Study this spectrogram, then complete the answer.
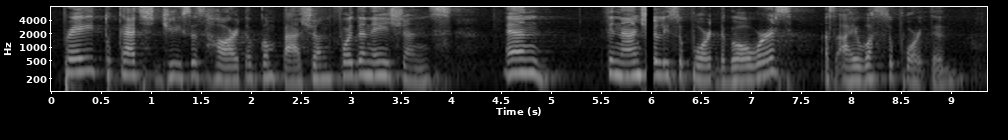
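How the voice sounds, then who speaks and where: The speaker has a Filipino accent and a fairly slow pace. Pitch varies in an ordinary way. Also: woman, medium pitch for a woman. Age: 70s. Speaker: missionary. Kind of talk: testimony talk to church audience.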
